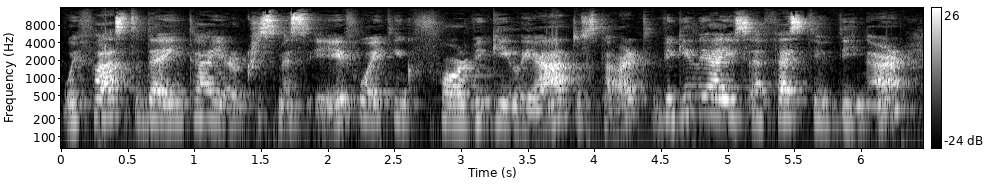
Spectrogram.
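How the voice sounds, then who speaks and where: A woman from Poland talking gently to camera, with a few uh fillers. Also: mid-range voice, a little slow, slight background noise. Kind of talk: casual self-introduction to camera. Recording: echoey room.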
